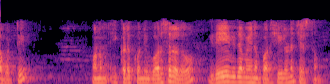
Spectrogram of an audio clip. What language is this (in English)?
Telugu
